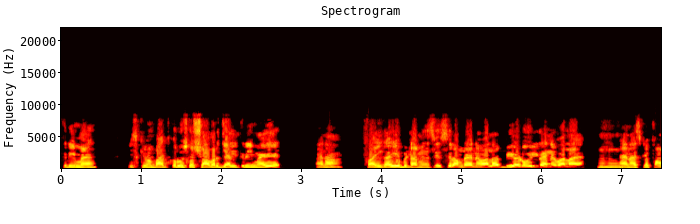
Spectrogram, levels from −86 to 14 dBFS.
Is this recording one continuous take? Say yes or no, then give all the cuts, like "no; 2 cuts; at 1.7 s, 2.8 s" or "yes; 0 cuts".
yes; 0 cuts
